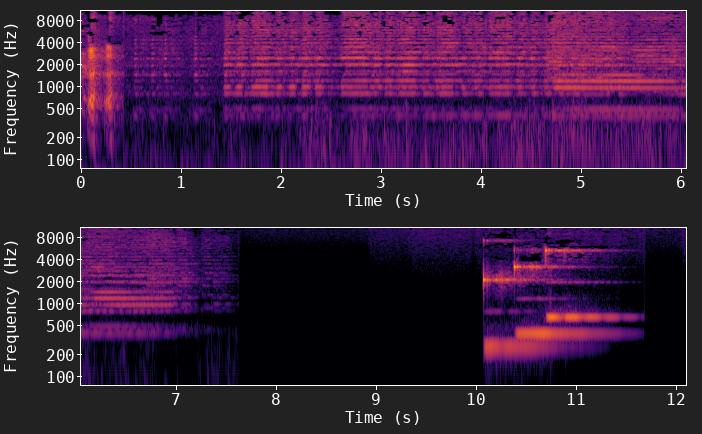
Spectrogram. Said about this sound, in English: And she's like, oh, it's a wedding. So they all go crazy and they start honking like crazy because it's wedding time. I'm like, okay, they're letting everybody know that this is a wedding.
